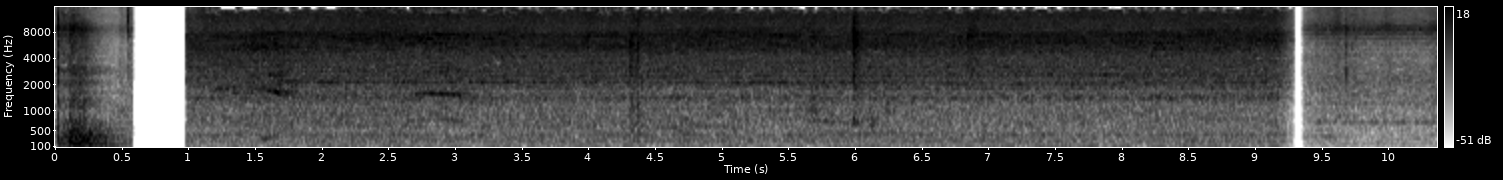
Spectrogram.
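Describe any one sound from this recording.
A gas flame roars steadily in an oven.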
